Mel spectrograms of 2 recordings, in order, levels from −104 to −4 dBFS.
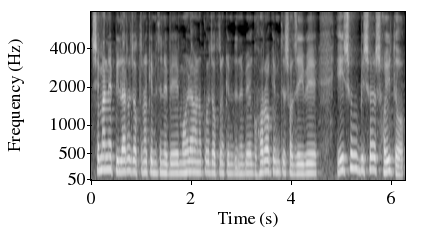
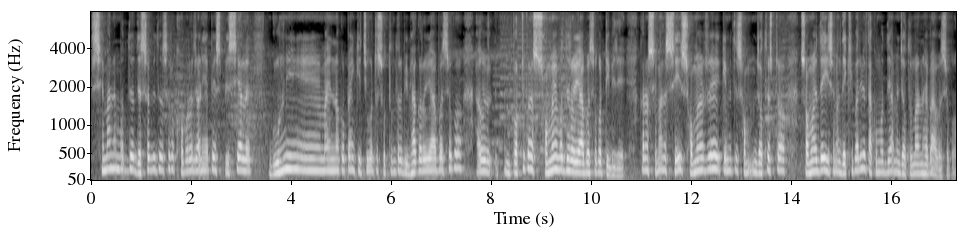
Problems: background sounds at intervals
